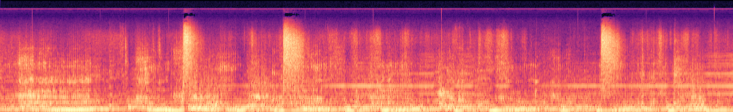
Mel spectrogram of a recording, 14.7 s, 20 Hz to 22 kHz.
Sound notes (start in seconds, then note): 3.8 whip cracks; 7.7 suspenseful orchestral music; 12.0 whip cracks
